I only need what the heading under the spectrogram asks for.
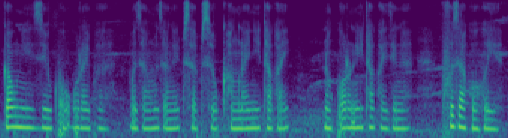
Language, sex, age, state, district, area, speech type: Bodo, female, 45-60, Assam, Kokrajhar, rural, spontaneous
